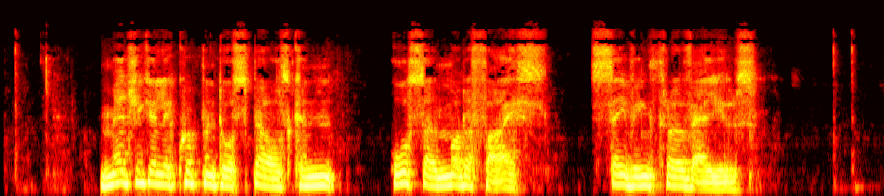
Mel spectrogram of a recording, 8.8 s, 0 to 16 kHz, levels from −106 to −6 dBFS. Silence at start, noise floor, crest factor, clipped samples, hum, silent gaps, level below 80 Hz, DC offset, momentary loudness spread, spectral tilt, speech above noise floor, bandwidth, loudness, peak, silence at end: 1 s; -80 dBFS; 14 dB; under 0.1%; none; none; -50 dBFS; under 0.1%; 9 LU; -6 dB/octave; 61 dB; 9.8 kHz; -20 LUFS; -8 dBFS; 1.3 s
